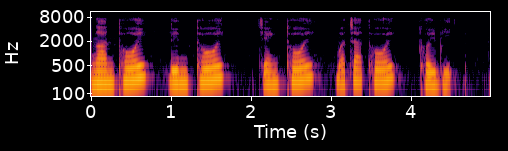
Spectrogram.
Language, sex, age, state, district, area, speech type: Manipuri, female, 45-60, Manipur, Imphal West, urban, spontaneous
